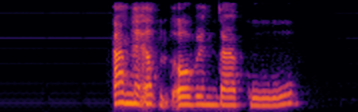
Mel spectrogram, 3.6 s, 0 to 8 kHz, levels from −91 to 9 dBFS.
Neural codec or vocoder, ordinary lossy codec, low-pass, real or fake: vocoder, 22.05 kHz, 80 mel bands, HiFi-GAN; AAC, 32 kbps; 7.2 kHz; fake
